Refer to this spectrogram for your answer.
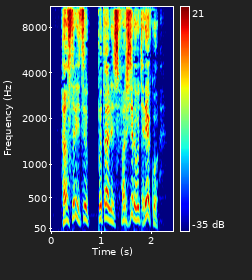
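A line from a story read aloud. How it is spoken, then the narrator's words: Joyful report. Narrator (Russian): радостно доложил начальник гвардии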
